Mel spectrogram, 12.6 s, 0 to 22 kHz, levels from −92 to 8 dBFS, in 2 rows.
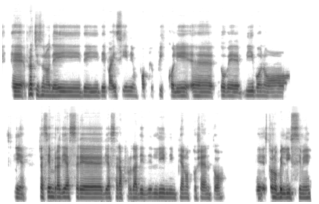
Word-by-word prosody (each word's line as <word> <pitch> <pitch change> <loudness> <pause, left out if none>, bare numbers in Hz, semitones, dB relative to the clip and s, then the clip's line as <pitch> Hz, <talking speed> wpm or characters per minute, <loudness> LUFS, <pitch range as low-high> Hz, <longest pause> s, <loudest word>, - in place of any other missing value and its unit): Ehm, 130 -1 +3
però 180 - +6
ci 170 -3 -5
sono 130 -2 -3
dei 125 0 -1
dei 125 0 -4
dei 130 - -1
paesini 135 +3 -3
un 125 -3 -14
po' - - -6
più - - -24
piccoli 125 +1 -3
ehm, 120 -2 -1
dove 125 -3 -1
vivono 120 -3 -4 0.6
sì, - - -3 0.2
cioè - - +3
sembra 150 -2 +5
di 140 +1 +1
essere 130 -2 +5
di 135 - 0
essere 135 0 +2
approdati 130 -1 -1
de 135 +2 -3
lì 135 +1 -1
in 130 -1 -4
pieno 130 +1 -2
'800. 125 - -4 0.6
E 445 -2 +1
sono 480 0 +4
bellissimi. 130 -1 +3
130 Hz, 150 wpm, -24 LUFS, 125-135 Hz, 0.6 s, però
